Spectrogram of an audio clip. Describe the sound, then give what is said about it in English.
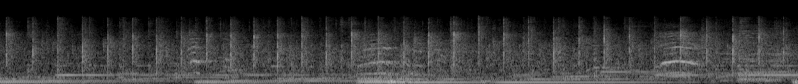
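An audience claps hands in praise to God, a dense stream of overlapping claps over a steady low organ-like drone, with voices murmuring and calling out underneath. “Let's give God another hand clap of praise.”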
